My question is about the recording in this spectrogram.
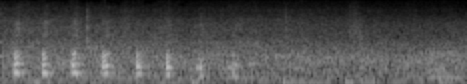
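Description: A man laughing in a quick run of short, evenly spaced 'ha-ha' pulses lasting about a second.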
